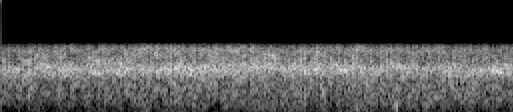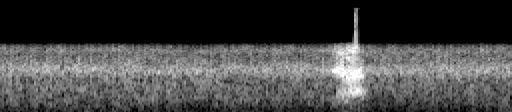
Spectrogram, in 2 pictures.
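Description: Steady outdoor beach background noise, an even hiss with no distinct events, with a short voice sound about five seconds in.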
